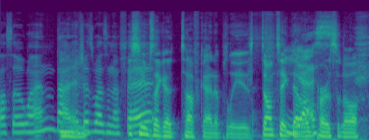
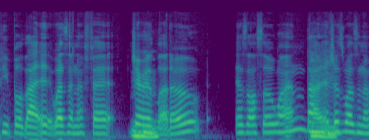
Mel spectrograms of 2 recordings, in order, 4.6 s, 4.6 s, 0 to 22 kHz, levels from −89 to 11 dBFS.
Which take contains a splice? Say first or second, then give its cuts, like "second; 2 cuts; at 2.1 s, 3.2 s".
first; 1 cut; at 3.2 s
